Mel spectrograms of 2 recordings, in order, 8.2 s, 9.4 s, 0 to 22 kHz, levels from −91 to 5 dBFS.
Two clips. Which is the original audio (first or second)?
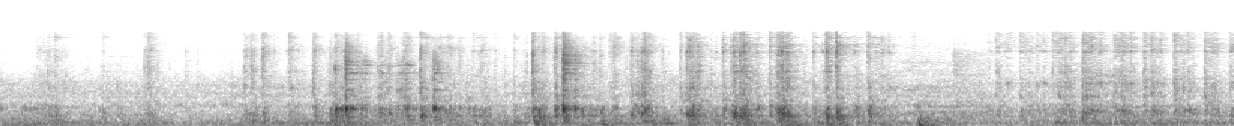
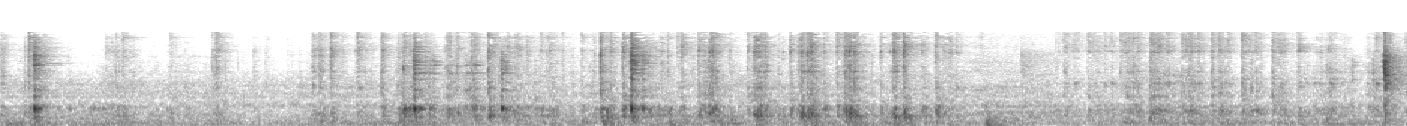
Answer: first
